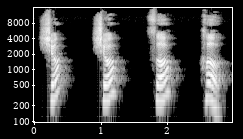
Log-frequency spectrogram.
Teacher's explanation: इनके उच्चारण में वायु घर्षण के साथ यानी ऊष्मा उत्पन्न करती हुई निकलती है, अतः इन्हें ऊष्म व्यंजन कहते हैं।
